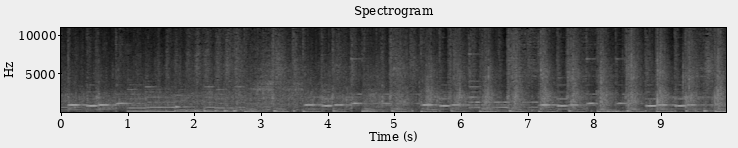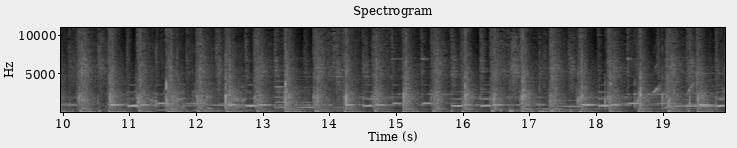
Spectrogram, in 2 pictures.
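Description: An audience breaks into steady, sustained applause for a person called up to represent job seekers who started from zero, a dense crackle of many hands clapping that keeps an even loudness throughout, with faint tonal sounds underneath.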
